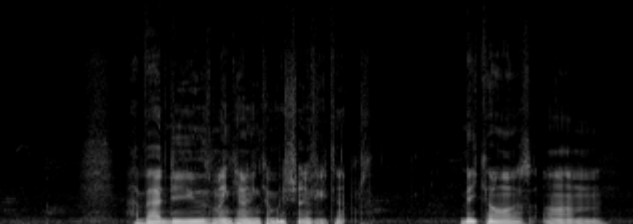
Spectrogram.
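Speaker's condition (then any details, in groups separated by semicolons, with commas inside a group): Cerebral palsy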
